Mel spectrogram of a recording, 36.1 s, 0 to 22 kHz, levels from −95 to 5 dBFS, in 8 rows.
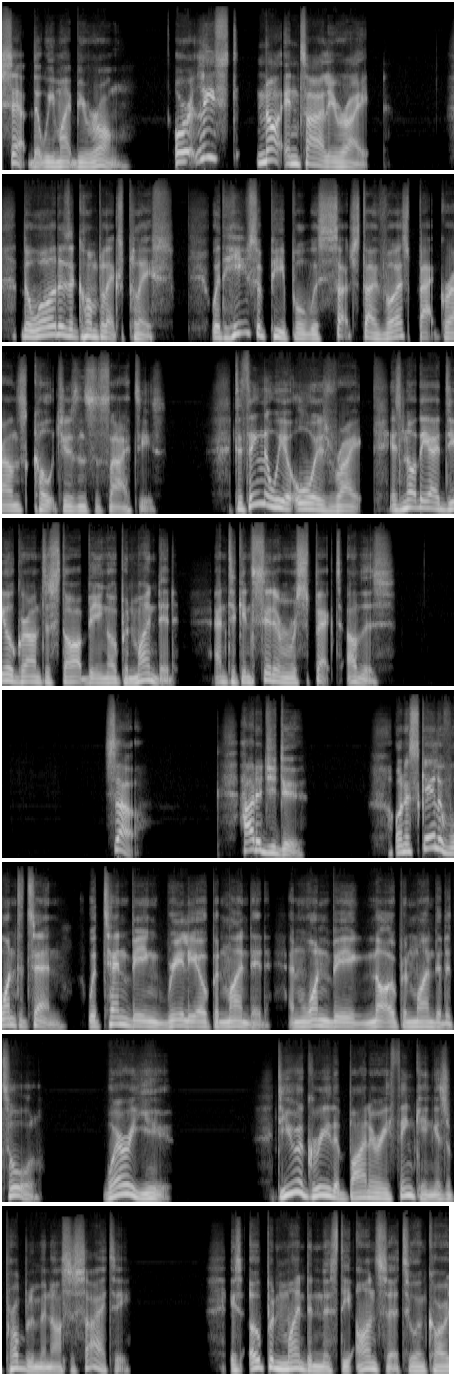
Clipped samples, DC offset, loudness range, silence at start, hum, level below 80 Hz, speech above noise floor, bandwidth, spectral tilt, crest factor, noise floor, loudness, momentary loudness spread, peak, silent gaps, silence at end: under 0.1%; under 0.1%; 3 LU; 0 s; none; -58 dBFS; 57 dB; 19 kHz; -4.5 dB/octave; 18 dB; -79 dBFS; -22 LUFS; 11 LU; -6 dBFS; none; 0 s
